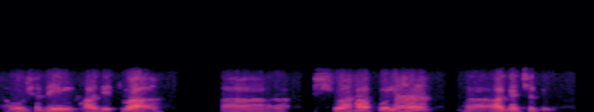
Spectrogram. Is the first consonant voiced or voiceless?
voiced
